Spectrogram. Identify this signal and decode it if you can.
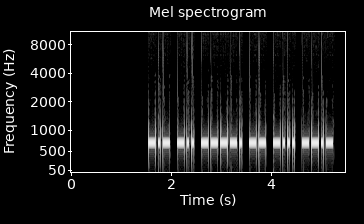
Morse code, heard as a keyed tone, about 25 wpm, 700 Hz. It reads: KD9MBQ
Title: USA Call Signs - 6 Characters - Repeated 2x - 25wpm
